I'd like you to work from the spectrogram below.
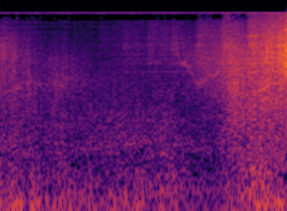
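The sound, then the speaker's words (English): A cartoon bomb explodes with a loud, sustained rumbling blast, a dense low roar that holds steady for about three seconds with no voices. “An animated bomb is dropped.”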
